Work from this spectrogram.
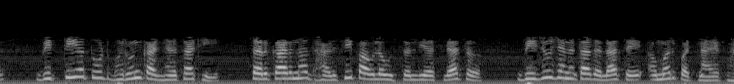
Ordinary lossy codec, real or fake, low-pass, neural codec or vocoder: none; real; 3.6 kHz; none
